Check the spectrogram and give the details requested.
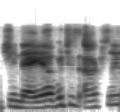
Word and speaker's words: Janaia: correctly oh yeah it's janae it rhymes with zendaya yeah you're actually right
